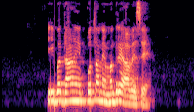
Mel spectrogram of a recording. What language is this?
Kachi Koli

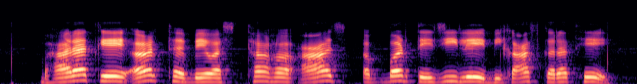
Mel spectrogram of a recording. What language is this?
Chhattisgarhi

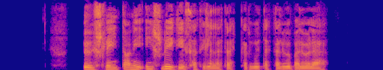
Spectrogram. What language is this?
Hungarian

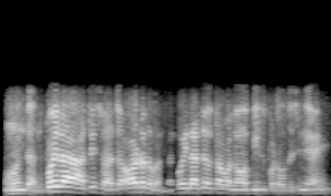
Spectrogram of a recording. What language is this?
Nepali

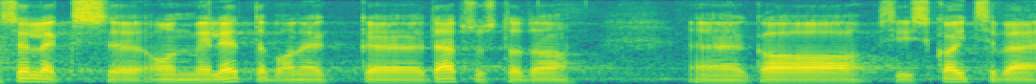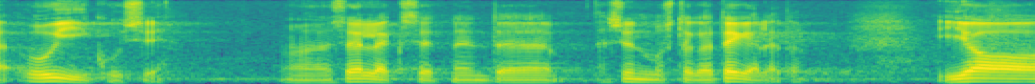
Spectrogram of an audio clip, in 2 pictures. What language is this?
Estonian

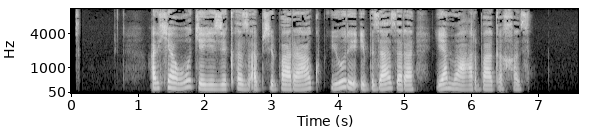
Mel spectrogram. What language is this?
Abaza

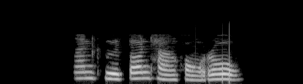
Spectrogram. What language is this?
Thai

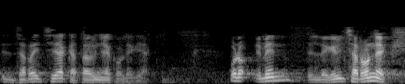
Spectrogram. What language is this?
Basque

